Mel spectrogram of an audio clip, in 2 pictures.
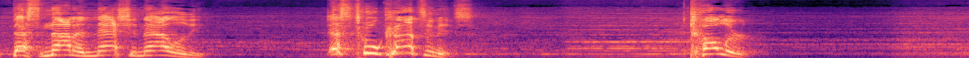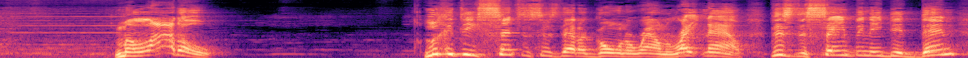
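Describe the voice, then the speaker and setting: High husky guy preaching hard at viewers, keeps repeating himself, soft music under it. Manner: preachy, repetitive, rising to shouts. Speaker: online commentator. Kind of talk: impassioned monologue to viewers.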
